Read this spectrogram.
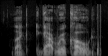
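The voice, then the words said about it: Put-on Southern accent. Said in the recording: “say it in like a southern accent?”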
